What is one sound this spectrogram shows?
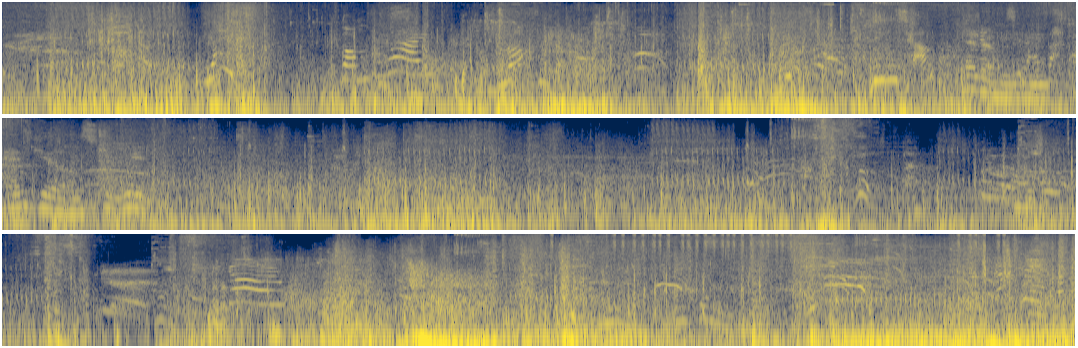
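A blaster gun fires icy blasts in bursts.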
